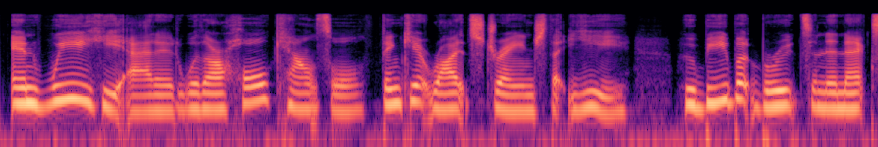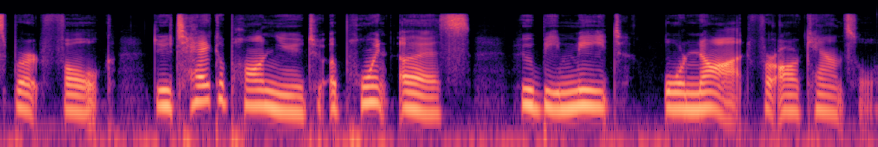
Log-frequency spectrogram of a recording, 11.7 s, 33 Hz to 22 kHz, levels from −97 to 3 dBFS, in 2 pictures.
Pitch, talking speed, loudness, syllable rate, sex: 190 Hz, 185 wpm, -19 LUFS, 4.5 syllables/s, female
